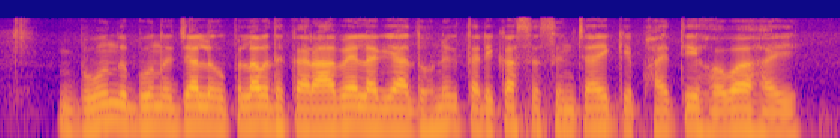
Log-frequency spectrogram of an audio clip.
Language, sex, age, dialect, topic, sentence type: Magahi, male, 25-30, Central/Standard, agriculture, statement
